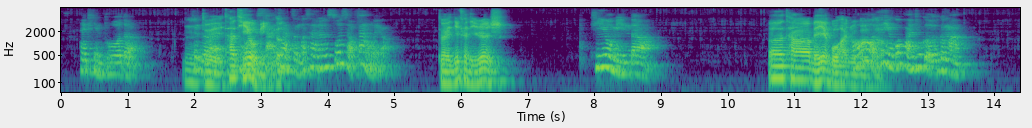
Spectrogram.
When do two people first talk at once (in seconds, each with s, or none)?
2.0 s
